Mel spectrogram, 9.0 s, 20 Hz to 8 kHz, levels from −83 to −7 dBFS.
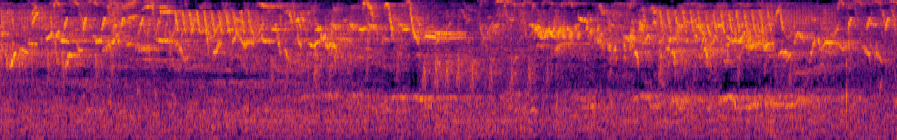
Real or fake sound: fake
